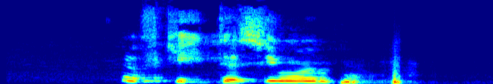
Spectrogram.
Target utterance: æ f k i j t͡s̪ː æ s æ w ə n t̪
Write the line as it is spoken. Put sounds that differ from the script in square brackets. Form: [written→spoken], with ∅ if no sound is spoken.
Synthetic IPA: æ f k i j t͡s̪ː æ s [æ→i] w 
